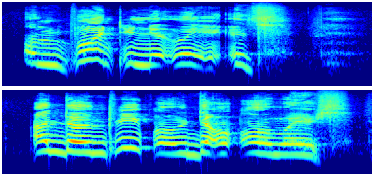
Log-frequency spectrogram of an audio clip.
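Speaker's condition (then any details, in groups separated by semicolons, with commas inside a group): Cerebral palsy; cerebral palsy accent, listeners adjust over time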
